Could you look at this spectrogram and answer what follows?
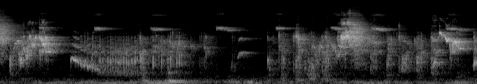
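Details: Budgerigar babies in a nest box at feeding time with parents; hoarse, high buzzing cries mixed with brief thin whistles, fairly steady chatter throughout.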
